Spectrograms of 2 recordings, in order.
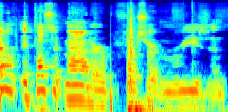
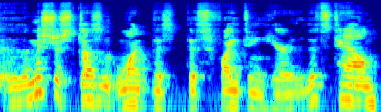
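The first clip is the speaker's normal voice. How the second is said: soft, slow, ominous voice; quiet menacing priest; 3 semitones lower, 12 dB quieter, slower than usual. Acted. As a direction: murmur it like a cold fanatic. Priest villain speaks.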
